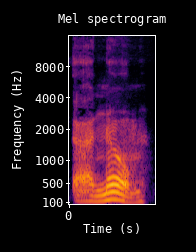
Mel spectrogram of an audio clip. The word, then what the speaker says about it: gnome: And this one is gnome, which of course the G is silent, G-N-O-M-E.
